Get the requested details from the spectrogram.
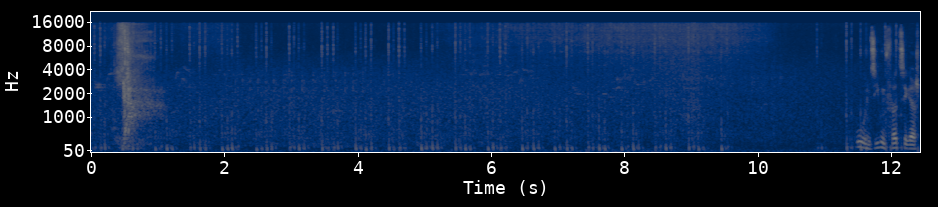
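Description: Footsteps patter rhythmically on a path.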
